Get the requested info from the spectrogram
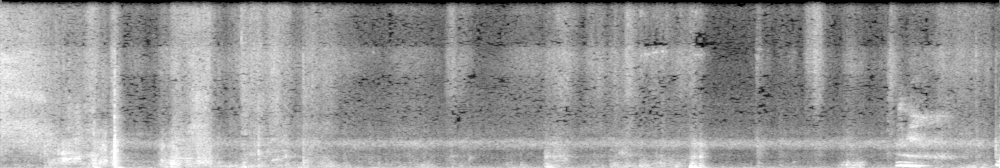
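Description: Faint handling sounds: rustling and a few soft knocks as a zip-around fabric pencil case is picked up and moved away.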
